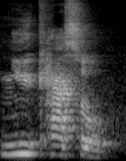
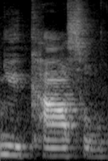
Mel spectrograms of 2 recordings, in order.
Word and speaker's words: Newcastle: Oh, New South Wales, it's Newcastle, not Newcastle. There's no R. There's no R in castle.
